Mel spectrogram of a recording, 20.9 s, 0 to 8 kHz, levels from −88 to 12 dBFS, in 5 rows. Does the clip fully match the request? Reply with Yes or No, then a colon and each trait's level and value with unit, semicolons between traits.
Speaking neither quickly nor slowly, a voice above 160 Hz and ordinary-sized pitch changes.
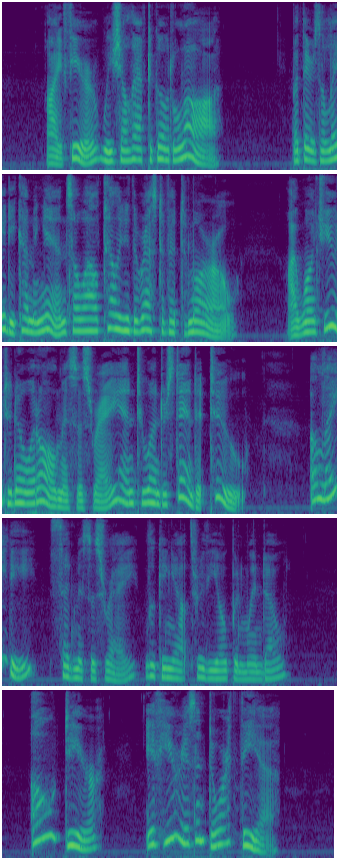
No: average, 160 wpm; high, 190 Hz; wide, 6.5 semitones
